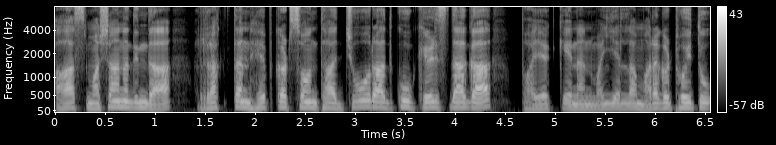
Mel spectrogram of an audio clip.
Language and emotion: Kannada, fearful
